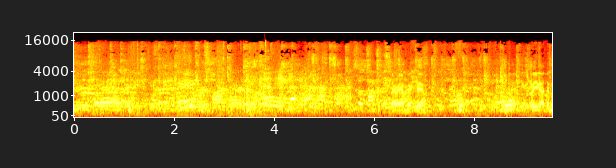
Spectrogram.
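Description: A crowd of men and women chatters all around, close by.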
